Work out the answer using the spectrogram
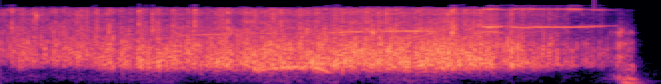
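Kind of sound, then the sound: sound effect, applause jingle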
